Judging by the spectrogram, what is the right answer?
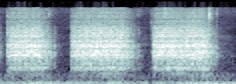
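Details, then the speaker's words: Power Wheels ride-on toy steering motor bench-tested with wires, reversing polarity: small electric motor whirs steadily through its gears in short bursts, running either direction with no grinding or catching; works normally. "it works either way power steering on a p on a Power Wheels that's crazy guys crazy"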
